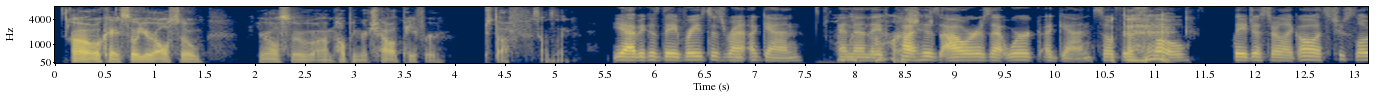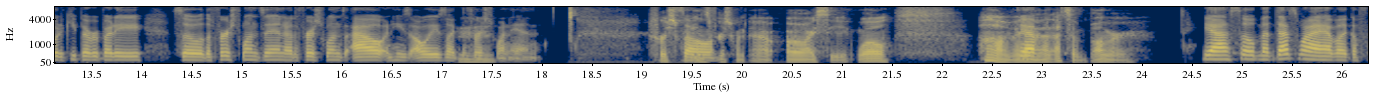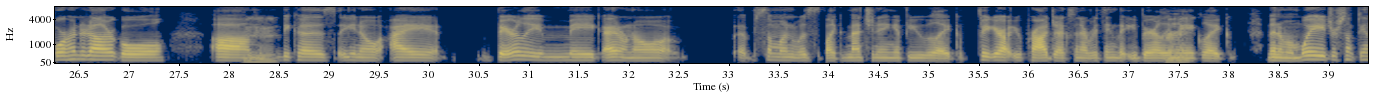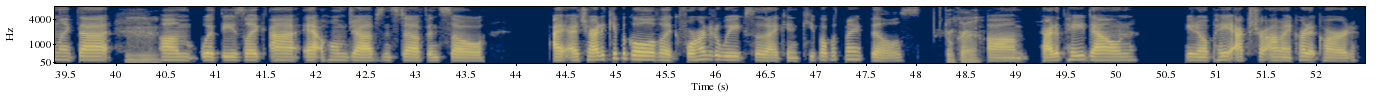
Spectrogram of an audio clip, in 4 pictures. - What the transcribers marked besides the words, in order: other background noise; inhale
- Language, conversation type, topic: English, advice, How can I balance hobbies and relationship time?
